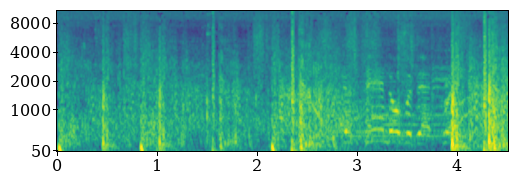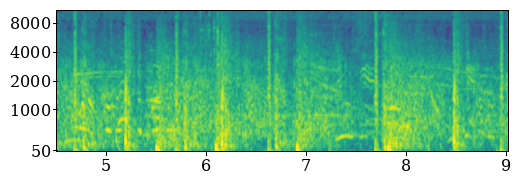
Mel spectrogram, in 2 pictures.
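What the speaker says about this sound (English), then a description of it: "Bro, who the hell is shooting?" Scattered gunshots in Red Dead Redemption: several sharp, fairly distant cracks at irregular intervals, mixed with hoofbeats and people talking throughout.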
